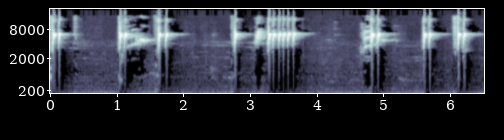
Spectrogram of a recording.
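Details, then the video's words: Crimson sunbird (Aethopyga siparaja) calling to attract other sunbirds: bright, very high chips, some in quick stuttering runs of five or six, separated by short pauses. "SUARA PIKAT DAN PANCINGAN BURUNG SEPAH RAJA"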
